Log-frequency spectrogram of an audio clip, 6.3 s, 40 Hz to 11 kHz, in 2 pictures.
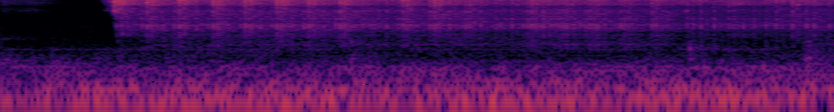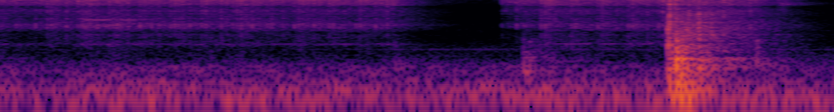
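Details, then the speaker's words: XK K130 RC helicopter after a crash, servos tested through pitch changes: a dry crackling rattle with sharp clicks as a servo moves, gear teeth skipping; another servo is found stuck. "now I need to figure out which one is stuck you guys hear that this is why we test that so that means we have one more servo that's found a spot where it"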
